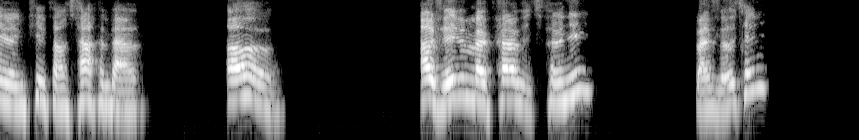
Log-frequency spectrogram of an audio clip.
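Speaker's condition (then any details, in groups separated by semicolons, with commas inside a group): Myasthenia gravis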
